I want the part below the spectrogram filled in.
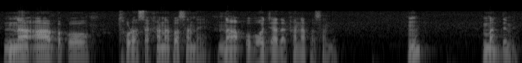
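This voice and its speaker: A man giving an unhurried devotional discourse as a spiritual teacher, explaining with everyday examples. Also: mid-range voice, steady tone, vocal fry, muffled recording. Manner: unhurried, explains with everyday examples, demonstrates soft and loud speech.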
